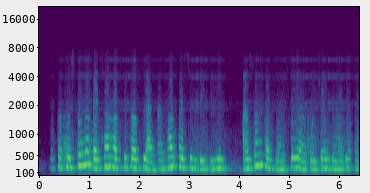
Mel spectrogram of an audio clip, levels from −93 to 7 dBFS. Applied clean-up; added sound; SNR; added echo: neural separator model SepFormer DNS4.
